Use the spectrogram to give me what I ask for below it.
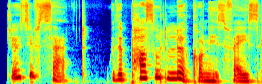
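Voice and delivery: plain reading voice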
